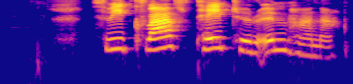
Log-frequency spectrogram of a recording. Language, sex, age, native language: Icelandic, female, 9, Icelandic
